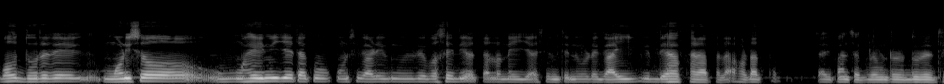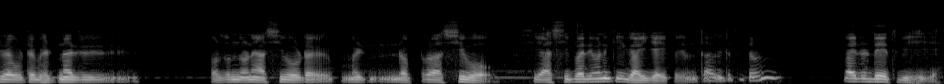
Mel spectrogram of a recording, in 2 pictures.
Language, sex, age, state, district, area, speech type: Odia, male, 45-60, Odisha, Jagatsinghpur, urban, spontaneous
